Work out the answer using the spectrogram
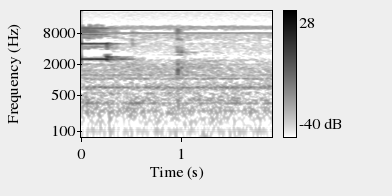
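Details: Manfredi Prisma Galileo machine switched on at the main switch: one short high beep, then a faint low hum as the main board initializes. Normal power-up.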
